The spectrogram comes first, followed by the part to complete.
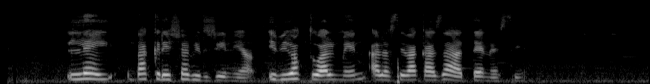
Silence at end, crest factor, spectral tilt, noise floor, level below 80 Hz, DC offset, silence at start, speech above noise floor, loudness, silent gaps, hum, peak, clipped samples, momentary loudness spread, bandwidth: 1.3 s; 20 dB; -5 dB/octave; -60 dBFS; -70 dBFS; under 0.1%; 0.7 s; 33 dB; -27 LUFS; none; none; -8 dBFS; under 0.1%; 13 LU; 11.5 kHz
